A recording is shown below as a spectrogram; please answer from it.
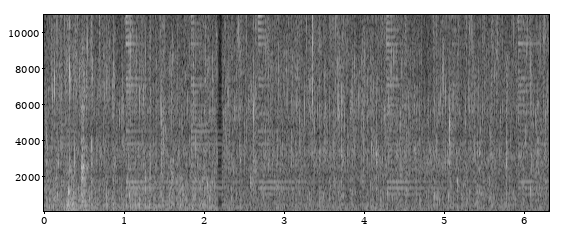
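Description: Thick mutton kofta gravy bubbling at a steady boil in an earthen handi pot, with a continuous run of small bubbling pops.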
